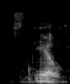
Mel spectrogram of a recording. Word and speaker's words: steel: beginning but this one you give me a little a at the beginning no a right just steal just seal steel yeah steel beautiful my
